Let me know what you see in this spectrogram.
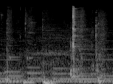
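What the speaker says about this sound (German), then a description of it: "So, ich nehme ihn jetzt mit dem Knethaken ab." Bread dough with pumpkin seeds and hemp seeds being pulled off a mixer's kneading hook, with a few short metallic clinks and knocks against the bowl, close and clear.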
